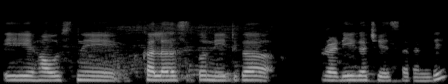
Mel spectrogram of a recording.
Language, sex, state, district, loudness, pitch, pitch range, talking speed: Telugu, female, Andhra Pradesh, Visakhapatnam, -27 LUFS, 195 Hz, 190-200 Hz, 145 wpm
